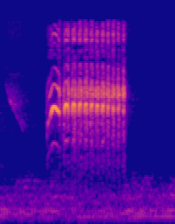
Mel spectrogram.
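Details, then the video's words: A Grey-cheeked tit-babbler opens with a thin down-slurred note, then a fast, even rattle of about fourteen high notes in under a second, over a faint low hum. "Masteran & Pancingan Burung Tepus Pipi Perak Gacor"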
